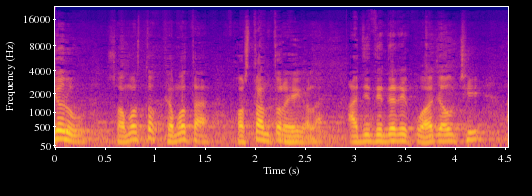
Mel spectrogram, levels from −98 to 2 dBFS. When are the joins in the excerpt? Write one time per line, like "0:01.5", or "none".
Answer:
0:02.8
